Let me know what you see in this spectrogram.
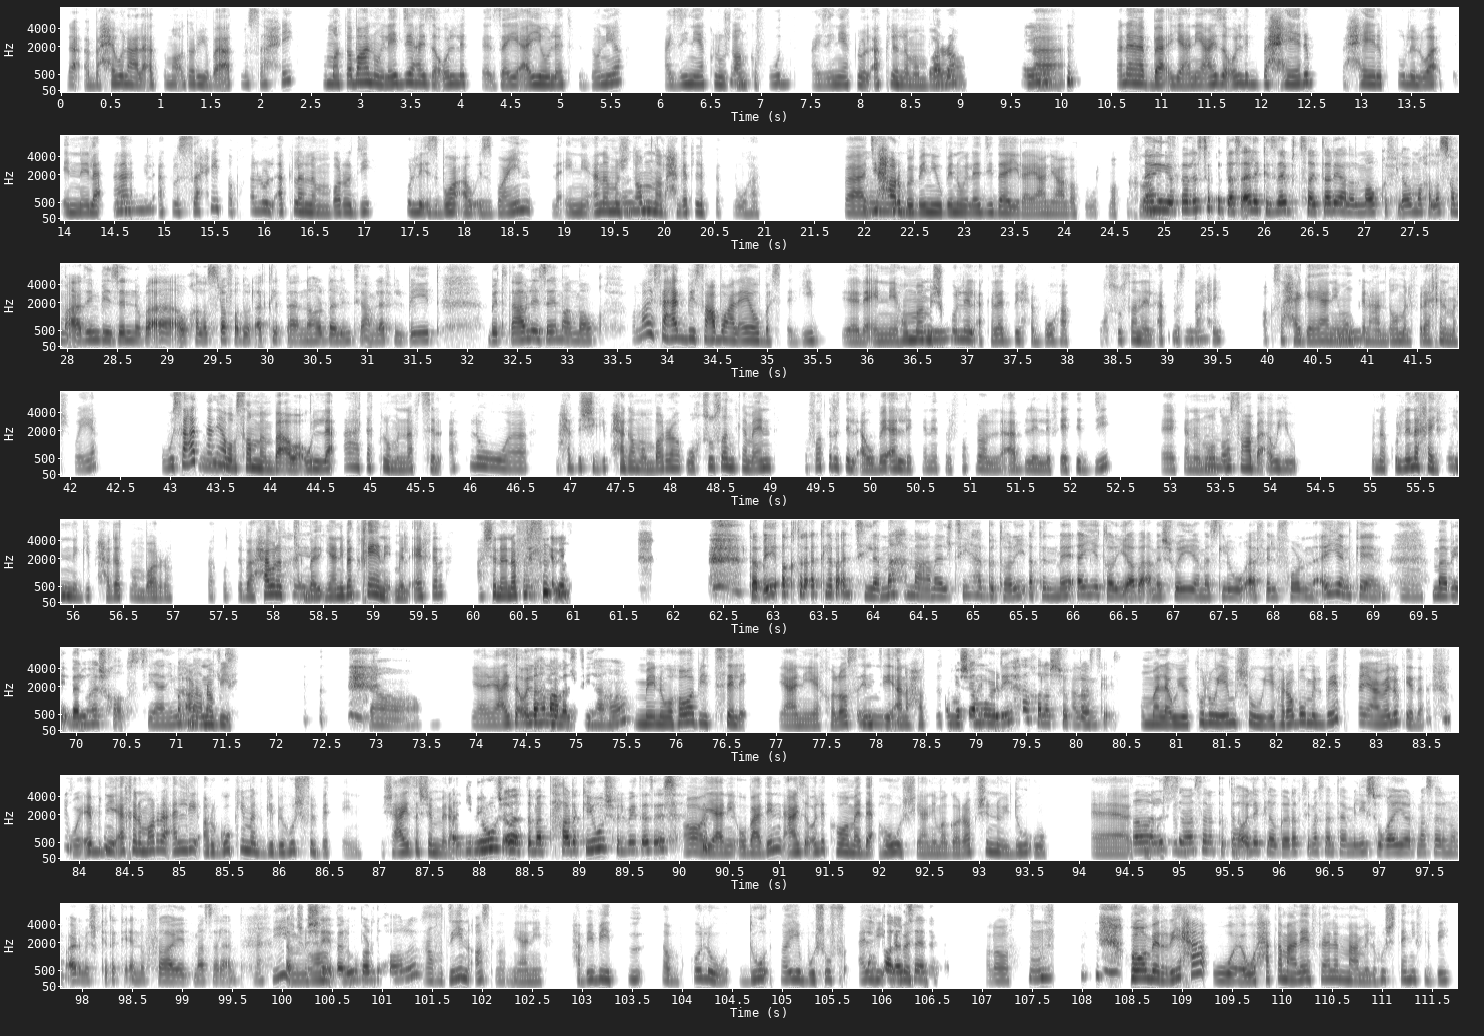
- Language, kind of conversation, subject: Arabic, podcast, إيه هي تجربة فاشلة حصلتلك في الطبخ واتعلمت منها إيه؟
- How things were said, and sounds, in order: unintelligible speech; in English: "junk food"; laugh; tapping; chuckle; laugh; laughing while speaking: "هيعملوا كده"; giggle; unintelligible speech; chuckle; in English: "fried"; unintelligible speech; chuckle; laughing while speaking: "امم"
